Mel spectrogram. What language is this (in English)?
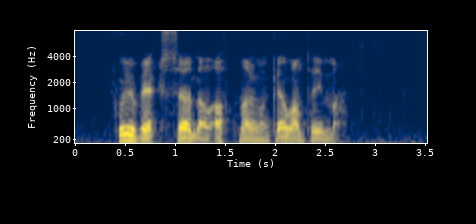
Faroese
